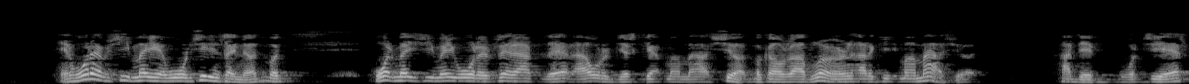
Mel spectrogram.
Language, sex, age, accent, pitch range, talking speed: English, male, 60-79, American, 120-160 Hz, 210 wpm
